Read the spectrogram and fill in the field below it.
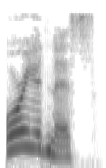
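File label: "aureateness", British English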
